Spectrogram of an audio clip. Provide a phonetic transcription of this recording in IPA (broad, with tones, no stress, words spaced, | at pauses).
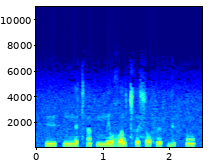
y˦ | nːə˦t͡sʼã˩˧˩fmːe˦wʁʷa˥˩w t͡sʼə˧˩˧sɔ˩fø˧˩˧f ɡy˥˩fhõ˧˩˧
